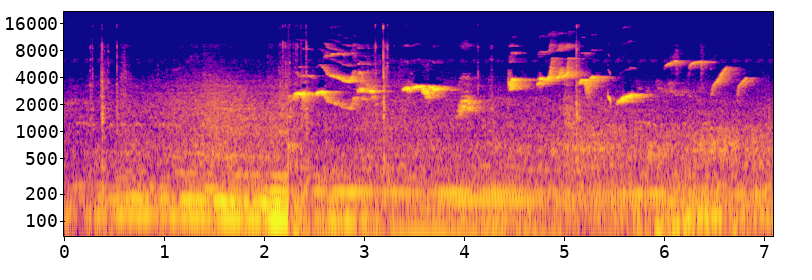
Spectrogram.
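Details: Abbott's babbler, singing to excite other birds into song: after a quiet start, whistled phrases follow in steady succession, some high and thin, others rising, over soft background hum.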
